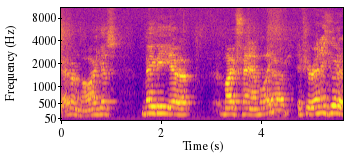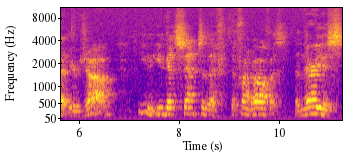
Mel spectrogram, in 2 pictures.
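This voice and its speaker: A very old man of ninety-nine chatting casually with children in a halting, rambling, jocular way. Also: high-pitched, a little mellow. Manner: jocular, chuckles often. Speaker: elderly guest, retired forester. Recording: very echoey room, distant mic, faint noise.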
